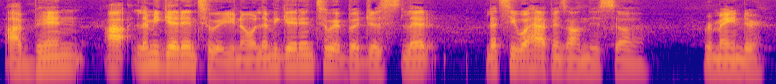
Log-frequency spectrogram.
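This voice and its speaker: After a game, a young man hosting a sports fan channel rants from home in frustration, circling back over his points and rambling, his voice cracking. He speaks at normal speed in a mid-range voice with fairly even intonation.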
